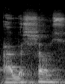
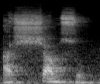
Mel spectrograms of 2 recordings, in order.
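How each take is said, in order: First: The 'l' is pronounced before the 'sh'. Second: The 'l' is dropped and the 'sh' is doubled. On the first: The speaker calls it wrong. "ça ne se prononce pas al-shamsu" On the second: The speaker calls it right. "mais Ashamsu. On appuie sur le shin"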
